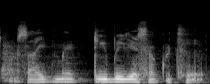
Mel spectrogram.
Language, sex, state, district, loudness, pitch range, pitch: Hindi, male, Assam, Hailakandi, -16 LUFS, 120-125 Hz, 120 Hz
